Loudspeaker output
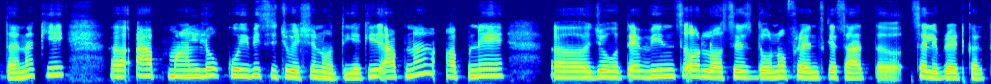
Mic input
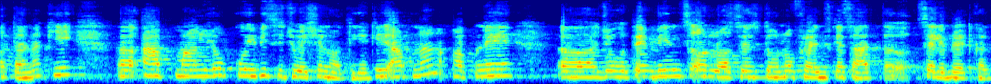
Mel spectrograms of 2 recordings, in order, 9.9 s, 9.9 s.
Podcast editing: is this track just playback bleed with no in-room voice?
Yes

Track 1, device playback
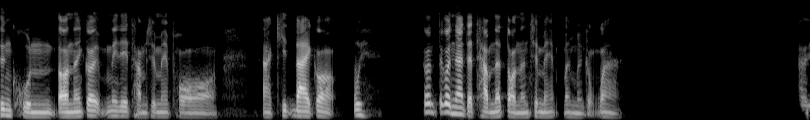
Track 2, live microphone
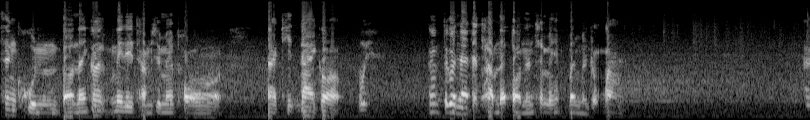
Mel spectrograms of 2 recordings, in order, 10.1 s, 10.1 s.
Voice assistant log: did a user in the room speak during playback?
No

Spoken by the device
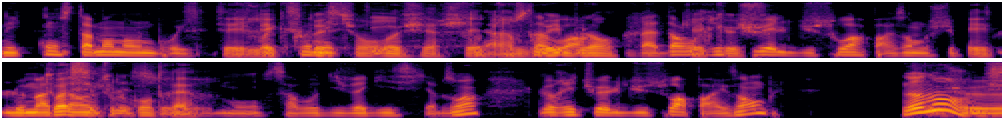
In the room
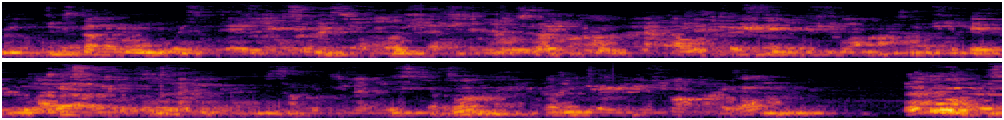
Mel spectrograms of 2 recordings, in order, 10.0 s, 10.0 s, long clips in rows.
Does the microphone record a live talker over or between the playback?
No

